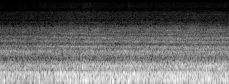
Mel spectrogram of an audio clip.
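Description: A down train rumbles past through Hooghly Ghat railway station in a continuous, even roar of wheels and carriages, fairly loud and close, with no voices.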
